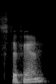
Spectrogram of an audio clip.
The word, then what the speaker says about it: Stephane: So yes, so today our guest, Stephane, is that how you pronounce it, Stephane?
